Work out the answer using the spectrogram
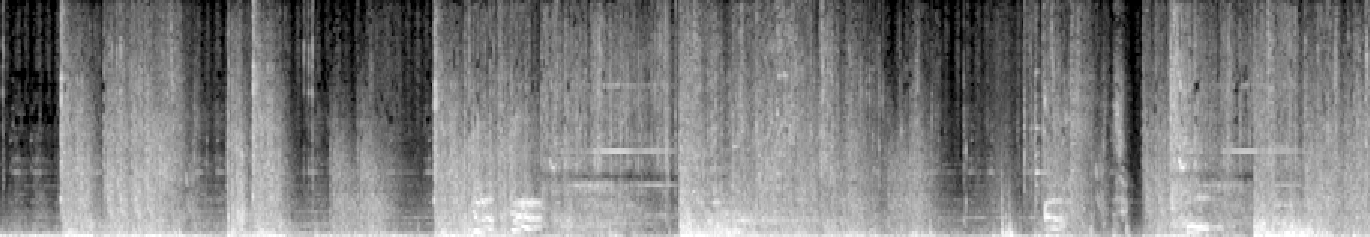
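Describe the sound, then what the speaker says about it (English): Pistol shots in a first-person shooter game, scattered sharp reports mixed into a busy, continuous layer of combat noise, mechanical clatter and effects, with no clear gaps of quiet. "Now I'm using a pistol."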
